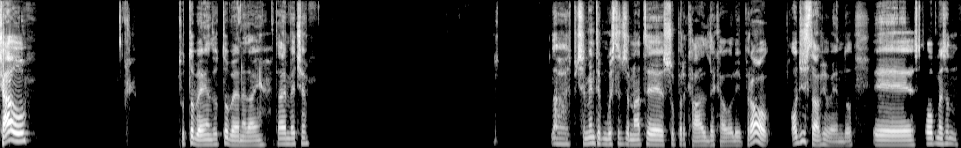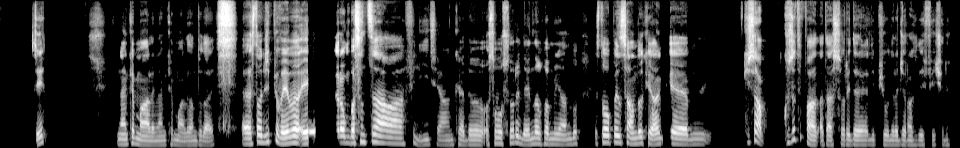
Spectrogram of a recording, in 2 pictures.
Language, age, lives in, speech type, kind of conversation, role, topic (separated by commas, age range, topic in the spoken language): Italian, 25-29, Italy, conversation, unstructured, none, Cosa ti fa sorridere anche nelle giornate più difficili?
